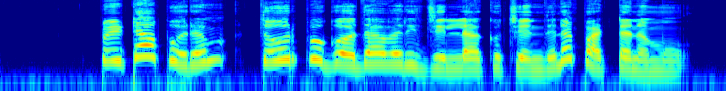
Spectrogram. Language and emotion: Telugu, neutral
